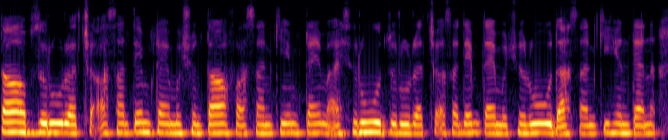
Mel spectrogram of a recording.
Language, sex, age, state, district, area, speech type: Kashmiri, female, 18-30, Jammu and Kashmir, Budgam, rural, spontaneous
